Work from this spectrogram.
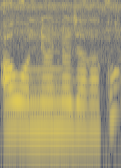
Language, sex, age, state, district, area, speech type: Odia, female, 18-30, Odisha, Balangir, urban, spontaneous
